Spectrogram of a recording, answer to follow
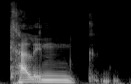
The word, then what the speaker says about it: Callen: is gonna be one it's Callen or Karlin Gribble's or gray blur or it's Callen yeah that's how it is thanks for sending your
